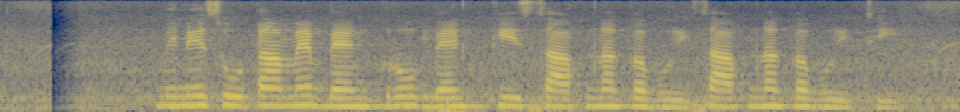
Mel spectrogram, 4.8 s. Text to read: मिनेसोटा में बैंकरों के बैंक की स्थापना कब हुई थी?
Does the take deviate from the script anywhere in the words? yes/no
yes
